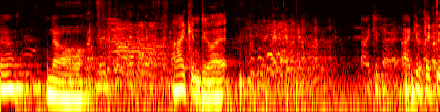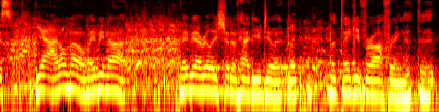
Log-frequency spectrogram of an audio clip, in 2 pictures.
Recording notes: Live from the LOL Comedy Club in San Antonio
